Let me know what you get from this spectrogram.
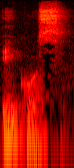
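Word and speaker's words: οἶκος: Greek told me that this is pronounced ekos.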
